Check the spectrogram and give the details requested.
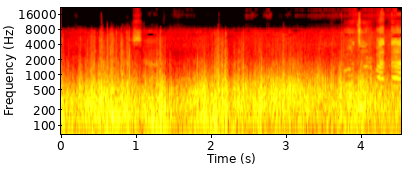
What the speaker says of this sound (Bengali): প্রচুর বাতাস, হ্যাঁ একদম প্রচুর বাতাস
